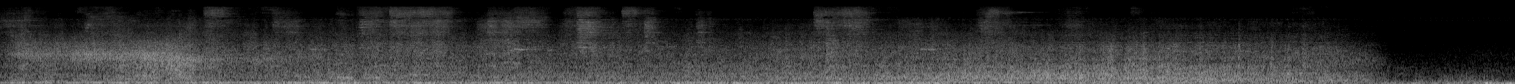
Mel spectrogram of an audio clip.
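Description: Freight train of covered hopper cars rolling past close by on jointed rail: a steady rumble with the wheels clicking over the rail joints, and a squeal in the first couple of seconds. About 14 s in it cuts off suddenly to a much quieter, distant sound.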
